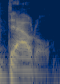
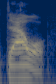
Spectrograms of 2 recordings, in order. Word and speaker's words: Dowdle: Rico, it is Dowdle. I don't know why I thought it was Dowell.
